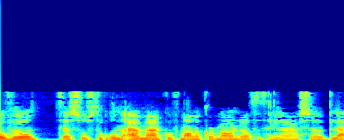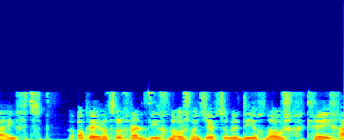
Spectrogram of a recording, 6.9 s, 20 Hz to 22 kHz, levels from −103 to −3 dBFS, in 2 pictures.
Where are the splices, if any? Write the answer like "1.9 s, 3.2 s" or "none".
4.5 s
